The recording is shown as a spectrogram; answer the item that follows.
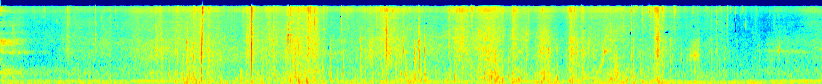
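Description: Footsteps and rustling of brush and branches, with a few sharp snaps or clicks about two to three seconds in.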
